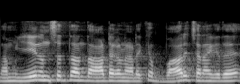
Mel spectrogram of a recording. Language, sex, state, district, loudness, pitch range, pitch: Kannada, male, Karnataka, Mysore, -15 LUFS, 160-190 Hz, 165 Hz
